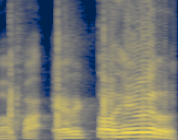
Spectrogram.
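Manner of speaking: slow, loud, grand showman's announcer call.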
